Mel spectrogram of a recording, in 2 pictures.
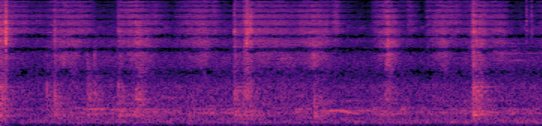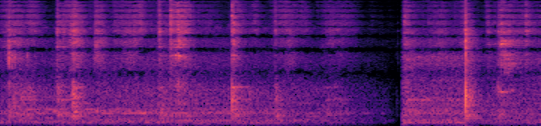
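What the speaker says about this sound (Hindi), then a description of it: "और ये दलिया डालेंगे और इसे हम अच्छी तरह भून लेंगे।" Broken wheat dalia being dry-roasted in a kadhai, with a spoon repeatedly scraping and clattering against the metal pan in an uneven rhythm over a steady sizzle and hiss, close and moderately loud, without speech.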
